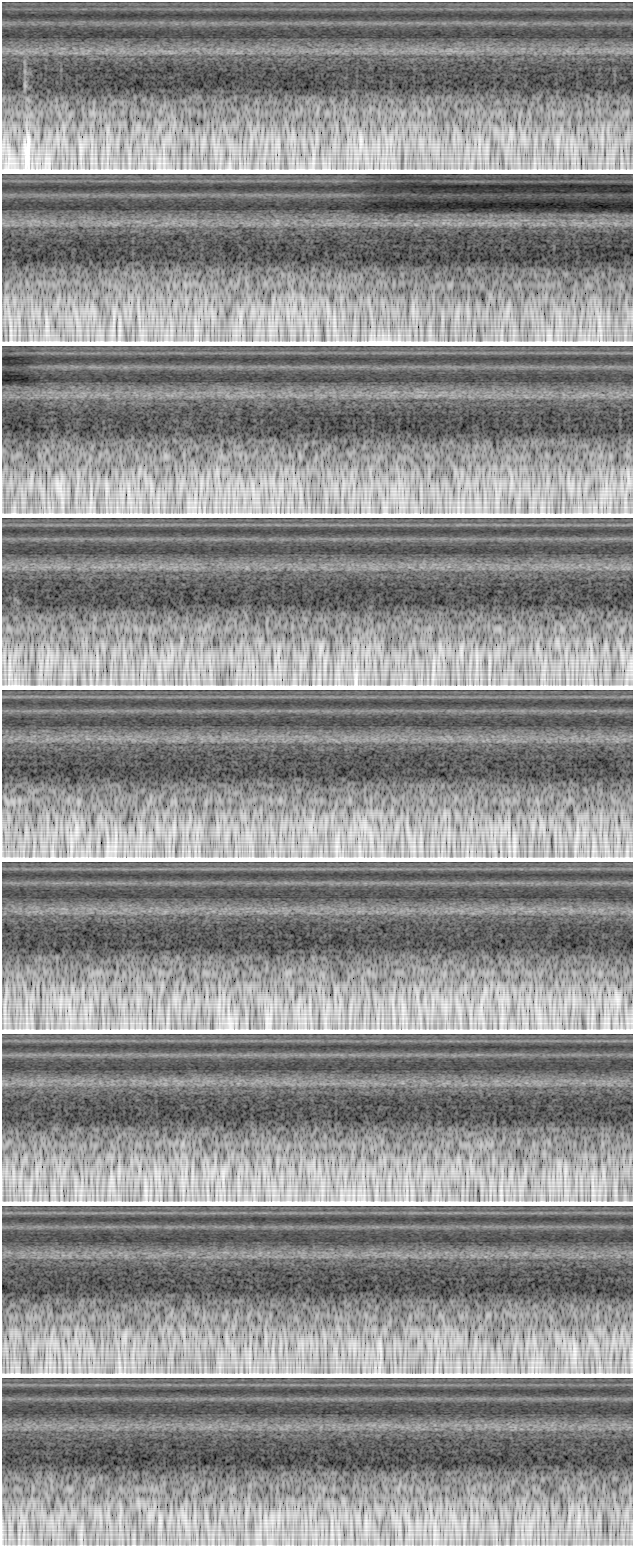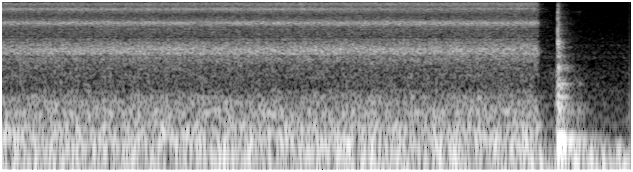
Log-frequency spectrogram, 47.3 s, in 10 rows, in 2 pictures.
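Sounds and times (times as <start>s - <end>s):
gas flame: 0.0s - 47.2s.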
